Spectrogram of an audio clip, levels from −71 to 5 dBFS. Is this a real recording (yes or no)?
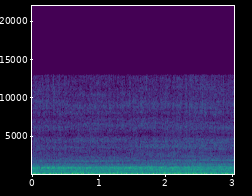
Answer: yes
